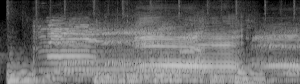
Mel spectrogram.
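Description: Sheep bleat loudly, several wavering, overlapping cries running together for a few seconds with no talking.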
